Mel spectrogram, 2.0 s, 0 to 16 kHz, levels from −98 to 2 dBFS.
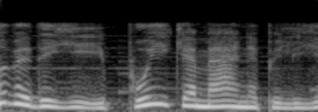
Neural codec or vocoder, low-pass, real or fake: none; 7.2 kHz; real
